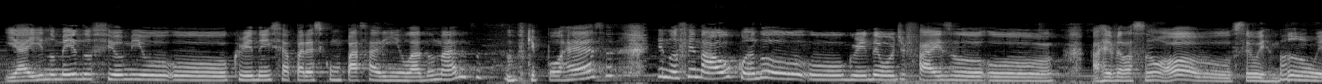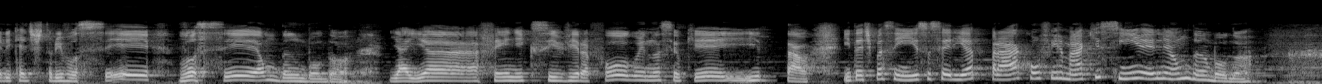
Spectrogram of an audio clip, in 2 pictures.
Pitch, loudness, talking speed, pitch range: 200 Hz, -20 LUFS, 160 wpm, 175-230 Hz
